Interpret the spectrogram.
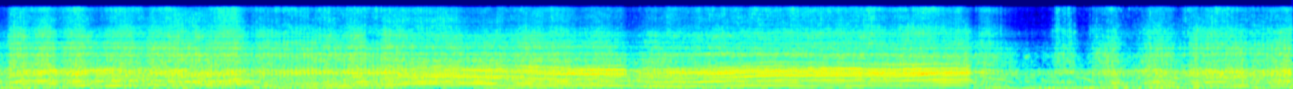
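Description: Demolition derby cars' engines revving hard, the pitch climbing and holding high several times, then falling away about ten seconds in.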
